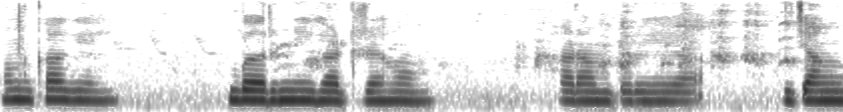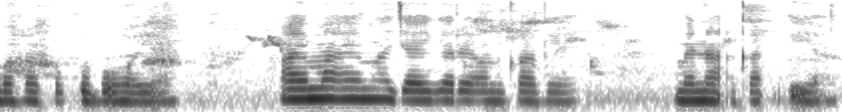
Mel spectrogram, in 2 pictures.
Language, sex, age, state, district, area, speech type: Santali, female, 30-45, West Bengal, Paschim Bardhaman, urban, spontaneous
